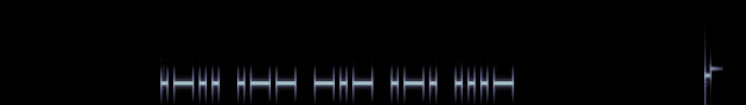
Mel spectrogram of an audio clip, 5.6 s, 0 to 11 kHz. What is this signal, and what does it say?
Morse code, heard as a keyed tone, about 25 wpm, 700 Hz. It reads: LWKRV
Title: Code Groups - 5 Letters - 25wpm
